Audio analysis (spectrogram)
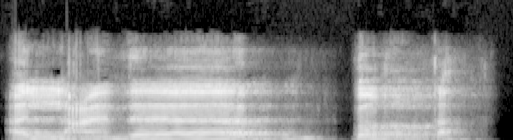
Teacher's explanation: ba ketemu ba, al-adzab baghtah, boleh idgham menjadi al-adzab baghtah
